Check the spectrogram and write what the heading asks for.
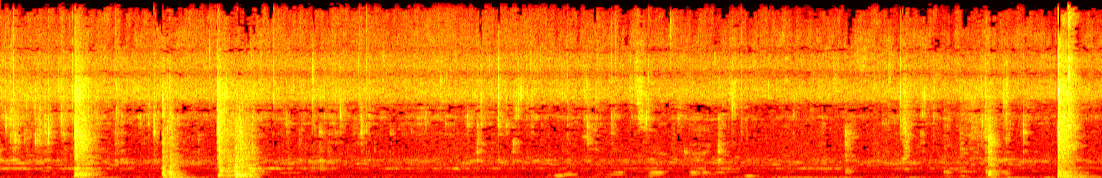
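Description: Oil sizzling and crackling under fried onions in an aluminium pressure cooker. There are a few louder sharp pops or knocks, three in the first two seconds and more near the end.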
